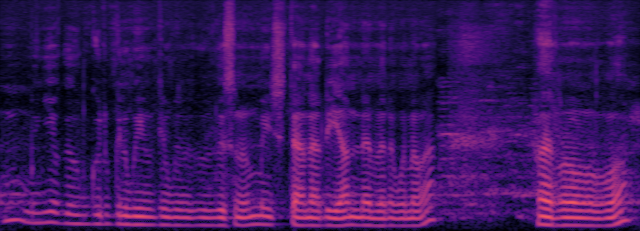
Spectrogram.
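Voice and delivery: low, quiet mock-Hungarian mumbling; subdued nonsense murmur, pitched low; unmoved Hungarian man. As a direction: imitate a stolid foreigner murmuring gibberish. Imitates unmoved Hungarian man's speech.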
